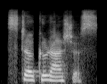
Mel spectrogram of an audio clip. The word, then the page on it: stercoraceous: Indian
